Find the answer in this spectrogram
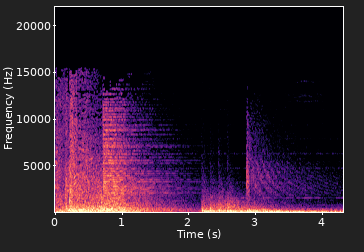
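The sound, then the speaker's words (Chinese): An elevator plunging from the fifth floor and crashing down its shaft after its safety cable failed and snapped at the connection: a loud, heavy roaring rumble that sags briefly, then a sudden violent crash, a second sharp bang, and continued grinding rumble afterward. “而就在这个时候，电梯里传出了一阵剧烈的声响。电梯在下降至五楼的时候，安全绳索出了故障，连接处发生了断裂，电梯从五楼坠了下去。”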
